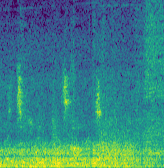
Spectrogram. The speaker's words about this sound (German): Die U-Bahn fährt an.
